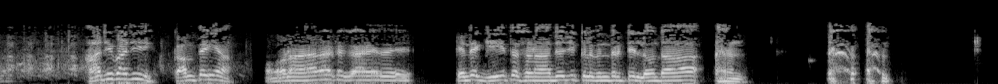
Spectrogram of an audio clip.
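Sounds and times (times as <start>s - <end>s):
laughter: 0.0s - 1.8s
speech: 0.0s - 7.6s, 8.3s - 9.0s
person coughing: 8.2s - 9.0s.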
